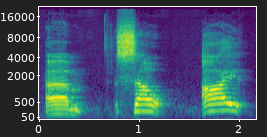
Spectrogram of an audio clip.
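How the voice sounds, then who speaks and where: A man's voice: high-pitched, lively intonation, drawn-out words, a bit bright. Man, 60s, from Utah. Rambling vlogger-storyteller, self-interrupting, chuckly, slangy. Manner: tosses in slangy asides.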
